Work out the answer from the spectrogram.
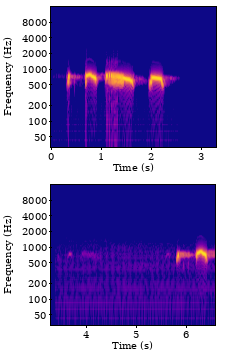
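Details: Spotted dove call used as a hunting lure: short cooing notes, a brief note then a longer trilled coo and a clipped note, repeated after a silent gap of several seconds, clean with no background.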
